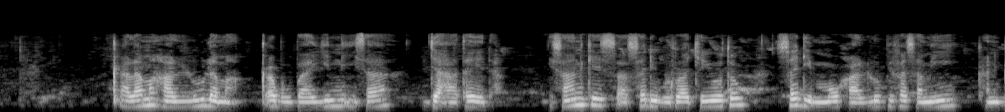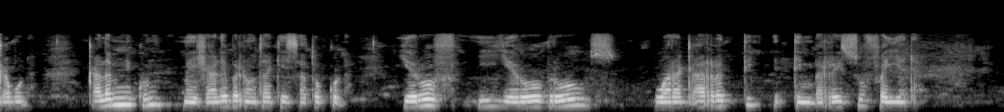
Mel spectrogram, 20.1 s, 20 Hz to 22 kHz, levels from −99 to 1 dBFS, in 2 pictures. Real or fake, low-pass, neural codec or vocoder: real; 7.2 kHz; none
